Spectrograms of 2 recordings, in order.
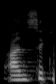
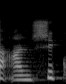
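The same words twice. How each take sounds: First: आंशिक said aan-sik with s; wrong pronunciation. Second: आंशिक said aan-shik with sh; correct pronunciation. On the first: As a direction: demonstrate the mistake आंशिक as aansik. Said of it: "नहीं होता". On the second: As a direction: model आंशिक as aanshik. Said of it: "होता है". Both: Shown as a demonstration.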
